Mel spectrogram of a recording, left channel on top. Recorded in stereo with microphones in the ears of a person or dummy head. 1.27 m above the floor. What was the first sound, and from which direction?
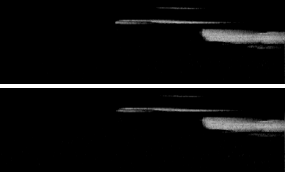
A bird, 55° left (ahead or behind).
